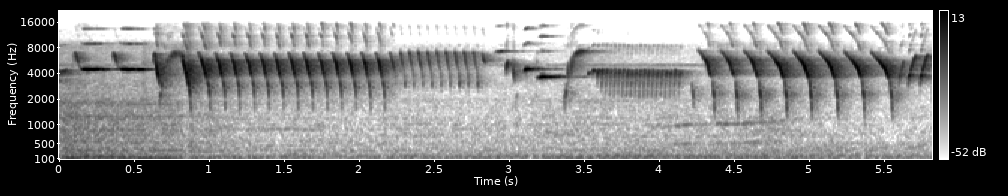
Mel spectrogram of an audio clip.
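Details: Spanish Timbrado canary training song: a long fast trill of buzzy repeated notes, a brief pause with clear whistles, then a slower series of sharp descending chips.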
